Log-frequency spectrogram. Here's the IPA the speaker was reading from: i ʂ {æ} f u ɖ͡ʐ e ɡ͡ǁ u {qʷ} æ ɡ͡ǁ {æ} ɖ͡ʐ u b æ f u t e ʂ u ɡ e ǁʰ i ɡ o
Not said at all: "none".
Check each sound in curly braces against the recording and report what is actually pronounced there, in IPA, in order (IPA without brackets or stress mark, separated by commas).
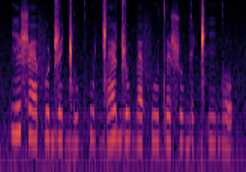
æ, kʷʰ, æ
